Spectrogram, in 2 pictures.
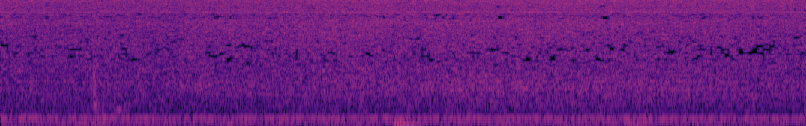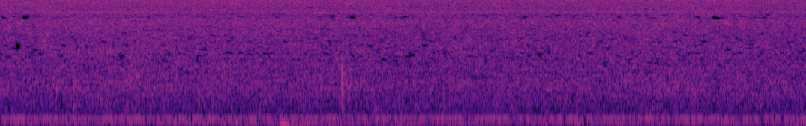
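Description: Pollock fillets sizzling steadily in hot, deep grease, a constant even hiss of frying.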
